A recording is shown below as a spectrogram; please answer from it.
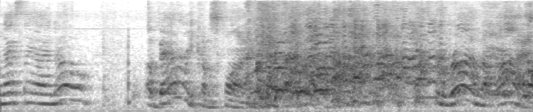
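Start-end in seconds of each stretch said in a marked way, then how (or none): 2.6-4.2 very high, loud burst of laughter; shrieking laugh. Real, not acted. Recalling the battery to the eye, high loud laughter. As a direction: crack up at the battery story.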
